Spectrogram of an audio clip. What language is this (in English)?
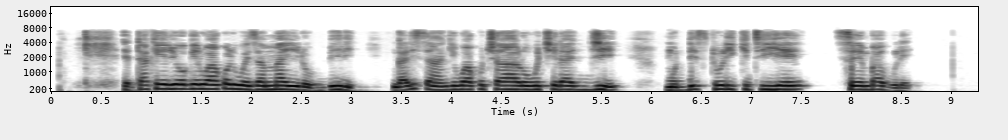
Ganda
